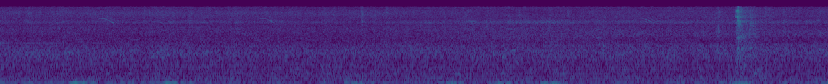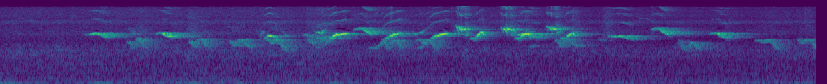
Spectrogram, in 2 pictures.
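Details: Double-collared seedeater giving a rapid series of high, rising whistled notes in the second half after several seconds of background noise with a single sharp click.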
